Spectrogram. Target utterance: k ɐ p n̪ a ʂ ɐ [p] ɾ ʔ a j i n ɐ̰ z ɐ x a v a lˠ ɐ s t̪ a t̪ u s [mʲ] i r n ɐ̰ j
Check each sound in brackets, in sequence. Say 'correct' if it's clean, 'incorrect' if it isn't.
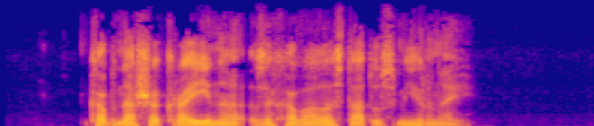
incorrect: k, correct

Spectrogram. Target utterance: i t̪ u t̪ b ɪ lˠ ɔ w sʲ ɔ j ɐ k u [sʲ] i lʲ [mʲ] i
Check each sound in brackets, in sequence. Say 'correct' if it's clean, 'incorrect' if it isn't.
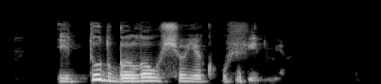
incorrect: fʲ, correct

